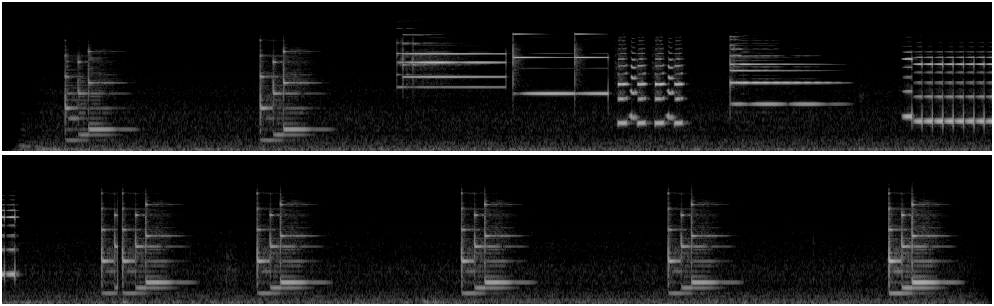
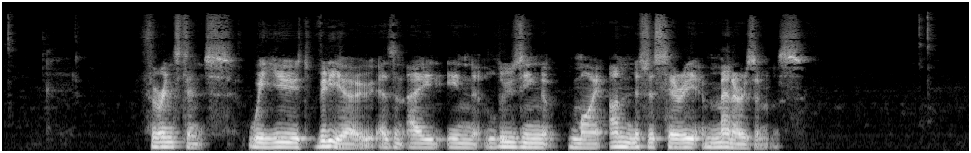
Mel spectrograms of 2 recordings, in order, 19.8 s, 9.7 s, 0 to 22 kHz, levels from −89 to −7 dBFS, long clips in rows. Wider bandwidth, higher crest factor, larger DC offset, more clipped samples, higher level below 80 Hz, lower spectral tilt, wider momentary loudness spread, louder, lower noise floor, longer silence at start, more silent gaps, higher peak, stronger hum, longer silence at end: second, 14 kHz vs 16 kHz; about the same, 20 dB vs 20 dB; neither; neither; second, -66 dBFS vs -60 dBFS; second, -0.5 dB/octave vs -6.5 dB/octave; first, 18 LU vs 10 LU; second, -36 LUFS vs -20 LUFS; second, -65 dBFS vs -73 dBFS; second, 0.2 s vs 1.45 s; neither; second, -22 dBFS vs -2 dBFS; neither; second, 0.25 s vs 1.65 s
